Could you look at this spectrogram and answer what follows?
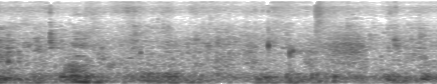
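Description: Pigs grunt softly close by, short low snorts scattered over a quiet barn background.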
